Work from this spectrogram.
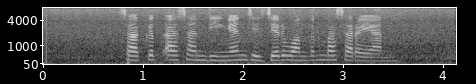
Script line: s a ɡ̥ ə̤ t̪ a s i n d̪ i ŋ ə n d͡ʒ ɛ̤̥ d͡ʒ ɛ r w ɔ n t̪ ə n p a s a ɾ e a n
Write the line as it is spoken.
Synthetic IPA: s a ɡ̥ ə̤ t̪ a s a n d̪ i ŋ a n d͡ʒ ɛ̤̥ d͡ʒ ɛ r w ɔ n t̪ ə n p a s a ɾ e a n

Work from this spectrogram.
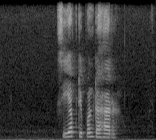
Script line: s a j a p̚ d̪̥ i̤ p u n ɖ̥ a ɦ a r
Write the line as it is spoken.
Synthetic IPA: s i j a p̚ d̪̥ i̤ p ʊ n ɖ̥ a ɦ a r

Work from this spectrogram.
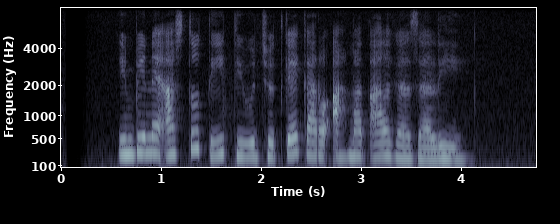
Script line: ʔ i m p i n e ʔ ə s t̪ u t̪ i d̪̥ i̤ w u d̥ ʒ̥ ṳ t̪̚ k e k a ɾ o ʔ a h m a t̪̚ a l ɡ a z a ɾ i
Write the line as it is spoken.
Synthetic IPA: ʔ i m p i n e ʔ a s t̪ u t̪ i d̪̥ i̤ w u d̥ ʒ̥ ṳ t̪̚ k e k a ɾ o ʔ a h m a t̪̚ a l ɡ a z a l i

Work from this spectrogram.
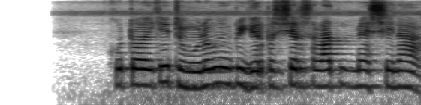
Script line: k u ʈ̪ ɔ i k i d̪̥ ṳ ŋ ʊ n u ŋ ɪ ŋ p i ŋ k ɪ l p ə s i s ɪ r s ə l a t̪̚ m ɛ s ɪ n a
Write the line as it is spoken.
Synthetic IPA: k u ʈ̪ ɔ i k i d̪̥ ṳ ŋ u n ʊ ŋ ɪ ŋ p i ŋ ɡ ɪ r p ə s i s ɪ r s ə l a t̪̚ m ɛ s i n a

